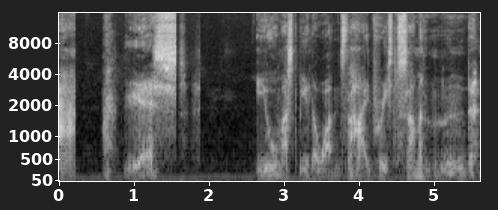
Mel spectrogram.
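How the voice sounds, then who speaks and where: Putting on a character voice, a man speaks at a very deep, low pitch with long, frequent pauses. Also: fairly slow pace. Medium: actual play. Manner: polite, measured.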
